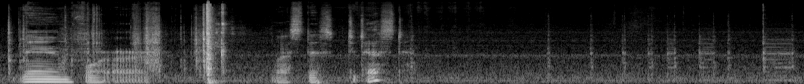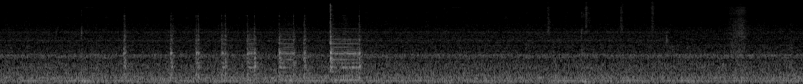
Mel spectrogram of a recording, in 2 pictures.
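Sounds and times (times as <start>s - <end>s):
disk drive buzzing seeks: 6.5s - 8.0s, 9.2s - 11.7s.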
